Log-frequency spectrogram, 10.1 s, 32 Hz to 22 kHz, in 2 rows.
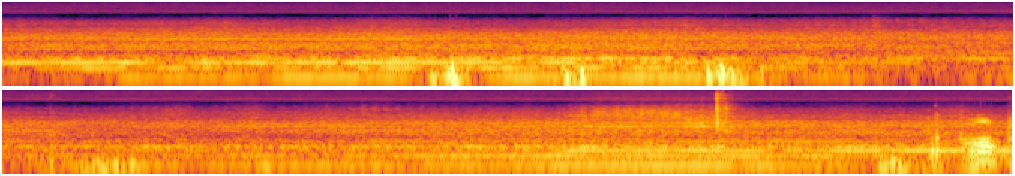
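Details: Late-1910s/early-1920s Marelli Bisa 12-inch oscillating table fan on low: quiet, steady low hum with a soft even drone and a few handling knocks; runs smoothly and healthily.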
